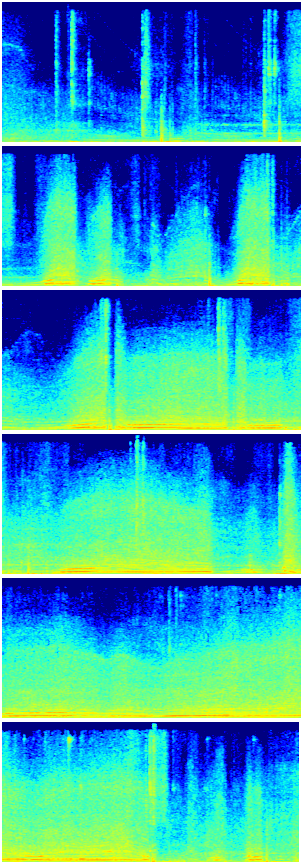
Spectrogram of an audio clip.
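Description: A car engine revs and whines up and down as it drifts.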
